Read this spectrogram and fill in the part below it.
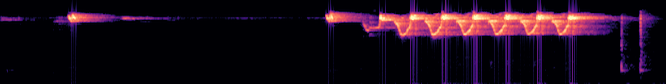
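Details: Prothonotary Warbler, a riverside (riparian) bird heard around the James River, sings its "sweet sweet sweet" song: a quick series of about seven bright, high, ringing sweet notes, evenly repeated after a couple of short lead-in chips.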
